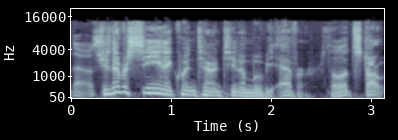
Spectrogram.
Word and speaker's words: Quentin Tarantino: And she's never successfully pronounced Quentin Tarantino. That's true. All week, as she's been talking about this prize we have, she's been saying, Quinton? Quintanana. So we're like, what? You talking about Quentin Tarantino still?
